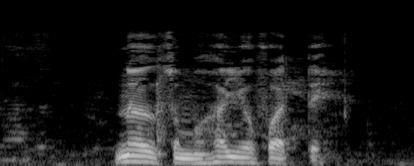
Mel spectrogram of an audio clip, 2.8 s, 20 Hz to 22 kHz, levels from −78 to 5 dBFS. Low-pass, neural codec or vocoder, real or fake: 9.9 kHz; none; real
